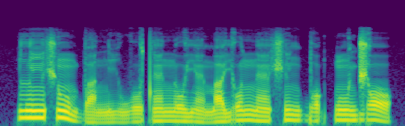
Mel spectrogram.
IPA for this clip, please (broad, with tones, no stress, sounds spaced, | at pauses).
l ĩ˦ ʃ ũ˦˨ b a˨ n i˨ w o˨ t ɛ̃˧ n o˧ j ɛ̃˨ m a˧ j o˦ n ɛ̃˧ ʃ ĩ˦ ɡ͡b ɔ˧ k͡p ũ˦ d͡ʒ ɔ˦˨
